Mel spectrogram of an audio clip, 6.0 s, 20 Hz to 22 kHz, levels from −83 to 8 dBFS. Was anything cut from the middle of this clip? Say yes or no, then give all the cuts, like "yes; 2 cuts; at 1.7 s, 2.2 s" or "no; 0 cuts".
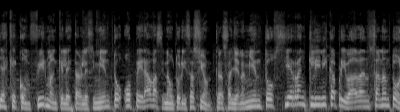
no; 0 cuts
